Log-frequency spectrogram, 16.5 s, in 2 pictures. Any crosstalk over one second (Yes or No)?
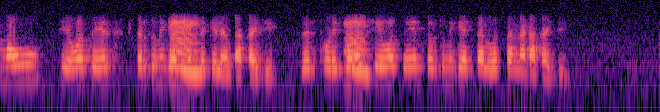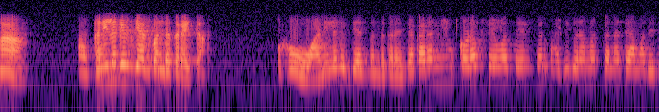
No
